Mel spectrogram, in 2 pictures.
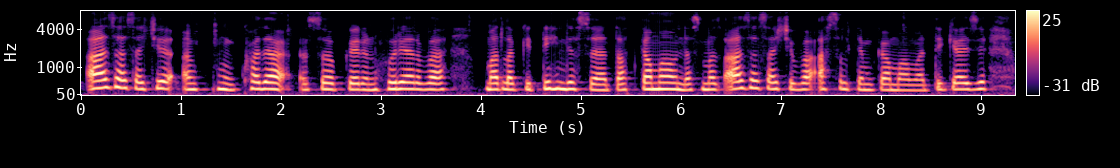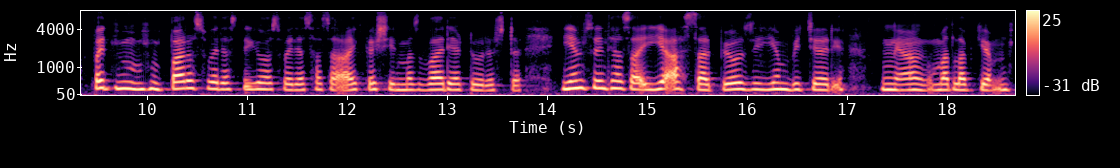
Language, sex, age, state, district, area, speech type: Kashmiri, female, 30-45, Jammu and Kashmir, Baramulla, rural, spontaneous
